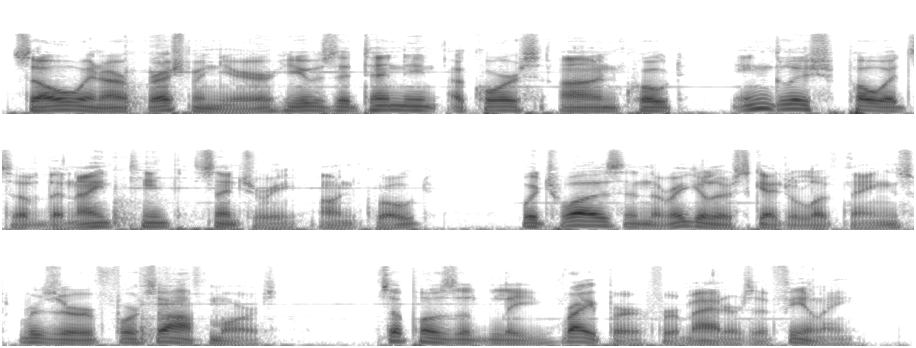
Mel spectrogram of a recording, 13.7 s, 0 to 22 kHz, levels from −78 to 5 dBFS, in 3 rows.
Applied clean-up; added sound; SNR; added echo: neural separator model SepFormer DNS4.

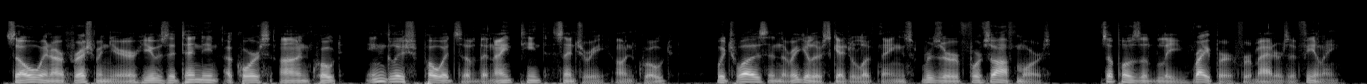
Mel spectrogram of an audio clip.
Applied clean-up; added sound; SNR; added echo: neural mask model Resemble Enhance denoiser.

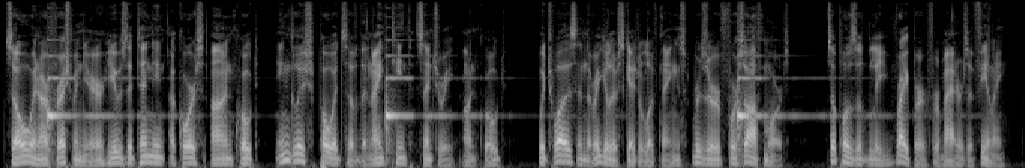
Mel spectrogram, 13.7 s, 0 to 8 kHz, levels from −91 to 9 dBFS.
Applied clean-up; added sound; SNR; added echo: neural mask model RNNoise.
